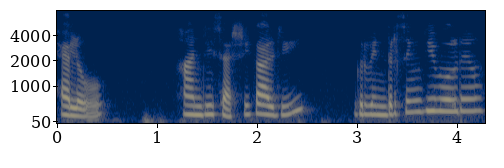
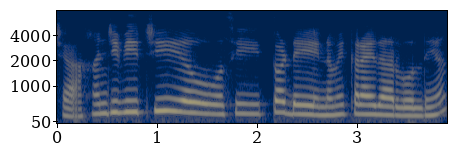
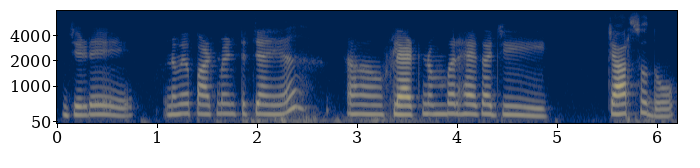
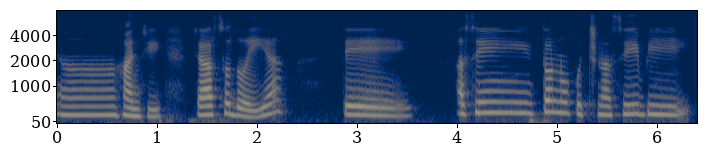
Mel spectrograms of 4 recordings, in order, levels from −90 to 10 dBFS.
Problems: constant background noise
